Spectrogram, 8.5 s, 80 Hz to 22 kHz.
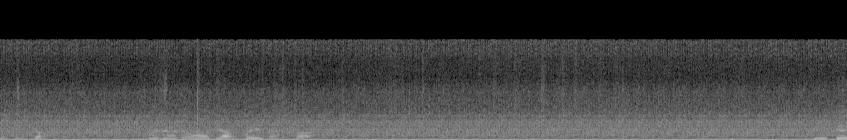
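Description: Chevrolet Silverado 2500HD pickup's engine idling steadily, a low even hum that does not change.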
